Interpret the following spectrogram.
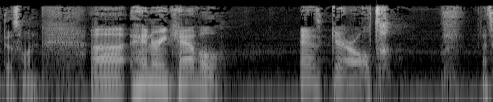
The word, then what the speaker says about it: Geralt: I don't like this one Henry Cavill as Geralt that's how you say it by the way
